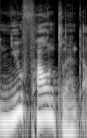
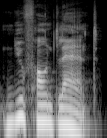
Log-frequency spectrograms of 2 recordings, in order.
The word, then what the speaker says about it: Newfoundland: Und ähm, die wird im Englischen nicht äh, Newfoundland ausgesprochen, sondern Newfoundland. Ja? Also die Betonung auf, auf Land, also Neufundland, nicht Neufundland, wie wir das äh, sagen.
